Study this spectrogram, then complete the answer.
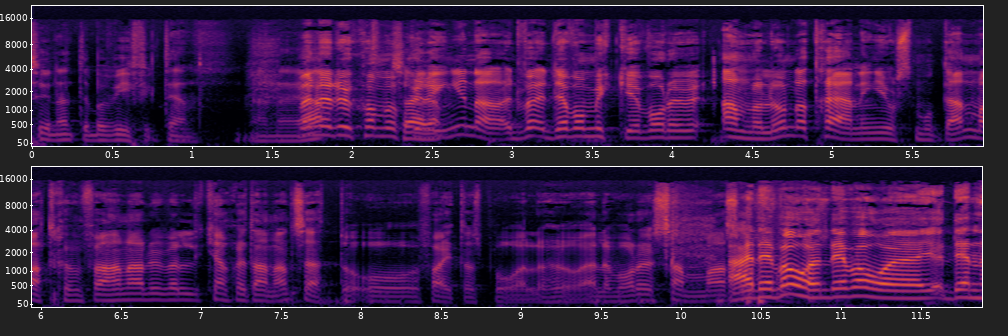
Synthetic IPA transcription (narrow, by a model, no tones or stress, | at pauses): syːnaɪnt̪əbvɪfɪkːd̪ɛn | mɛ̰nmɛnːæɖɵkʰɔmːɵpsɪɾɪŋːənd̪æɾad̪ɛvaɾmʏkːəvaɖɛanːʊɾɭɵnd̪at̪ʰɾɛːnɪŋjɵst̪mʊt̪̚d̪ɛnmat̪ɧənfœɾhanhad̪ːəjəvɛlkʰanɧəɛt̪anːat̪sɛt̪ːɔ̰ʔɔfajt̪aɔspʰɔ̰ɛ̰lːə̰ɾhʉ̟̰ːɾɛ̰lːəɾvaɖɛsamːaad̪ɛvaɾd̪ɛvɑɾd̪ɛn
